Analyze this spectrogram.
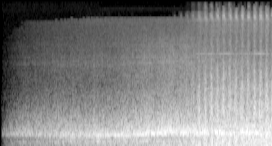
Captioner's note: wind blowing; helicopter blades whirling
